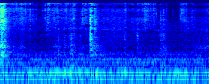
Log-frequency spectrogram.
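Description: Handling sounds of a metal muffin pan covered in plastic wrap being settled on a wire rack: a sharp knock at the start, another just under two seconds in, and a few faint clicks and rustles, over a low steady hum.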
